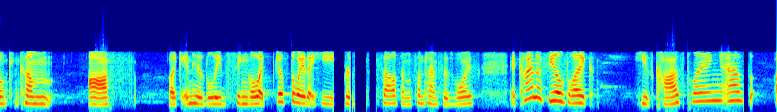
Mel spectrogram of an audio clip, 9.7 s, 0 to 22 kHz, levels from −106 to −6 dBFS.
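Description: At 4.17 to 4.71 s the speech breaks up with packet loss filled with silence: about 420 ms dropped in hard-edged gaps, the longest 150 ms, which fits 30 ms packets. A shorter 60 ms hole hits at 9.3 s, over narrow telephone-band G.711 audio.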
